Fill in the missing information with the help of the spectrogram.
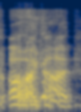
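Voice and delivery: high, loud oh my God; thrilled exclamation. Retold or imitated. Standing up from the couch at the reveal, a high loud gasp. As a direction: jump up overwhelmed by the moment. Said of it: "and I was like".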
